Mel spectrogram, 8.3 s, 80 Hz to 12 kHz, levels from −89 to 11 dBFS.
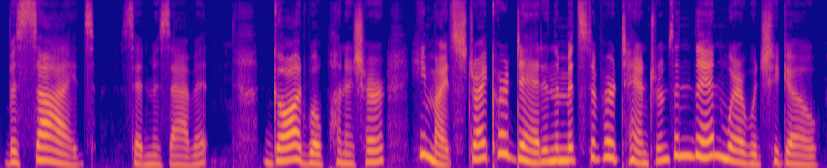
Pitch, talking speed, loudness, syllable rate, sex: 230 Hz, 180 wpm, -19 LUFS, 4.5 syllables/s, female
